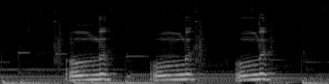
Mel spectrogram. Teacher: Звук л вимовляється за допомогою кінчика язика, який зімкнувся з верхніми зубами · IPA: [л]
